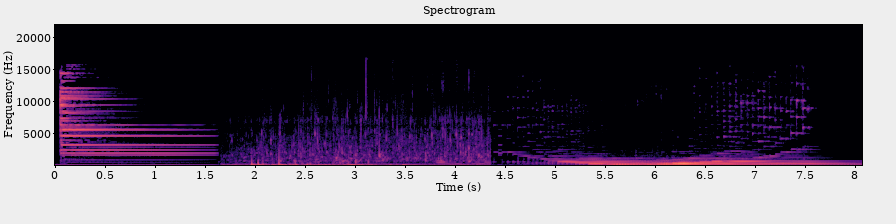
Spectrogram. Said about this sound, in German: Bei Frage 3 ist kein Tier zu hören, sondern Wasser.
